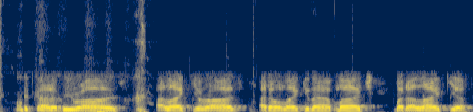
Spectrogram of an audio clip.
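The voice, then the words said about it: Imitates another person's voice. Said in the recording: “your favorite celebrity impression ... It's good old Stone Cold Steve Austin.”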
